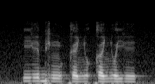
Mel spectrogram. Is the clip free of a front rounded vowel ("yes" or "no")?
yes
